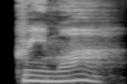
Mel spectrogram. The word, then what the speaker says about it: grimoire: Nicolette breathed, grimoire, the proper French pronunciation. The British version sounded more, well, grim.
